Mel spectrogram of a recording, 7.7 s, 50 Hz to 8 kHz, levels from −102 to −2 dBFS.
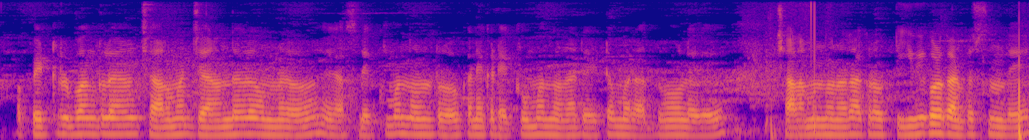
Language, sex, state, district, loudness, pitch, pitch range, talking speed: Telugu, male, Andhra Pradesh, Visakhapatnam, -33 LUFS, 125 Hz, 120-135 Hz, 235 wpm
